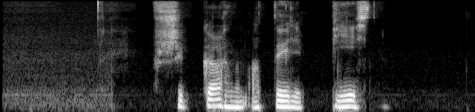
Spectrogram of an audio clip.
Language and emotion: Russian, neutral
